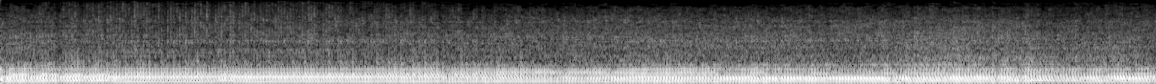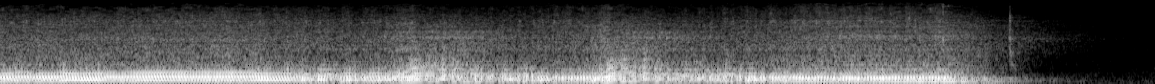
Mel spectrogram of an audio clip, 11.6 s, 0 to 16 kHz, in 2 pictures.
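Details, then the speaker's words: Owner-rebuilt wrecked 2013 Honda CBR600RR started after plugging in the tip-over sensor in the headlight assembly; it settles into a smooth, even idle, takes quick blips, then shuts off cleanly. Normal start and idle; run kept short because oil age is unknown. "I'm going to start this bike before I end this video because I know if I plug in that tip over sensor that is in the headlight assembly, this thing should start up."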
